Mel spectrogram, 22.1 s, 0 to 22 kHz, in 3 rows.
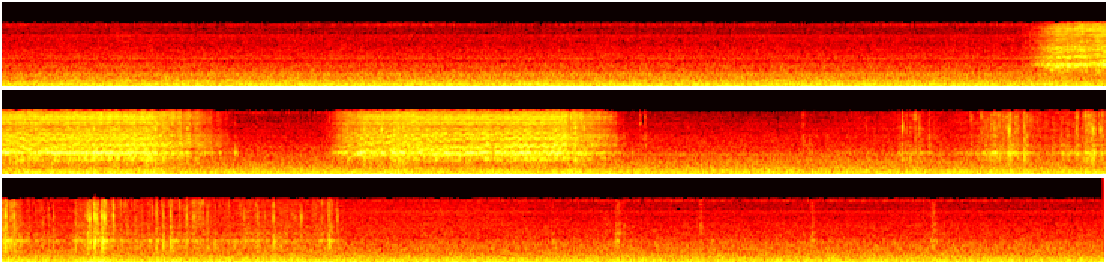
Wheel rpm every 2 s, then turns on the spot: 0, 0, 0, 70, 50, 90, 10, 20, 10, 0, 0.
8-10 14-18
